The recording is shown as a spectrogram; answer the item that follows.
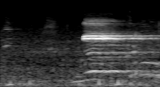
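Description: Referee's whistle blown once, a steady shrill tone starting about a second in and lasting about a second, to stop play for a foul and award a free kick.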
